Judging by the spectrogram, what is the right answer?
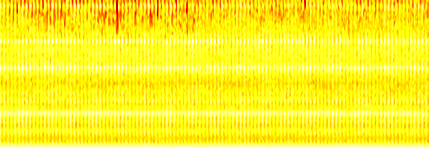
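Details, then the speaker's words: Car engine at idle: regular deep knock about four times a second from underneath at the oil pan, where a new dent appeared; owner thinks it sounds like a rod knock but is unsure; bottom-end knock, cause unconfirmed. "it's knocking there and it's sounds like a rod knock to me"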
